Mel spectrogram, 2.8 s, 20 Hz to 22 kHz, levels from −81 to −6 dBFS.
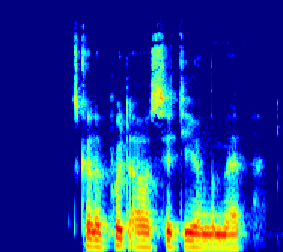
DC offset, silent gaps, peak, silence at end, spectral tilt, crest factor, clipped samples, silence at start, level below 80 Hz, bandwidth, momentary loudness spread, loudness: under 0.1%; none; -4 dBFS; 0.4 s; -5 dB/octave; 18 dB; under 0.1%; 0.75 s; -60 dBFS; 13.5 kHz; 7 LU; -20 LUFS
